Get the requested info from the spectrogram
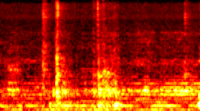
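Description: Sewing machine running slowly, stitching in reverse with a zigzag stitch through cotton sash cord: a faint steady motor hum with a few light ticks.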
